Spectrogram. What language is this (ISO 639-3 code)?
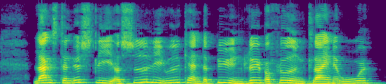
dan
